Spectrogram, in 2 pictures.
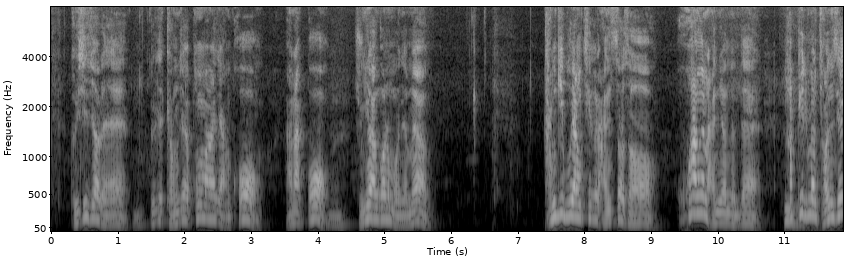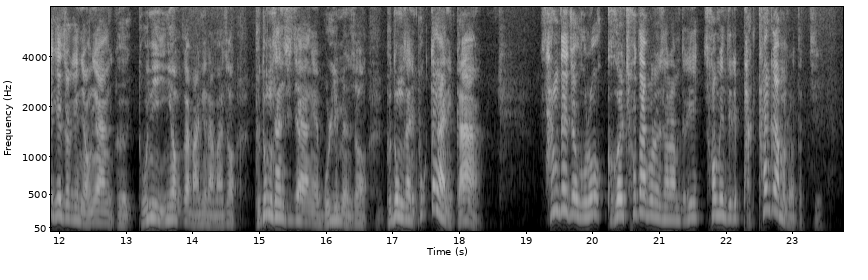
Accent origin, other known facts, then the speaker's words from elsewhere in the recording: South Korea; 나는 그러니까 우리 한국 사람들 특유의 아까 그 절묘한 황금 비율 뭐 이거 있잖아.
